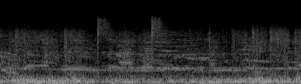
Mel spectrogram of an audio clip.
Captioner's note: clicks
